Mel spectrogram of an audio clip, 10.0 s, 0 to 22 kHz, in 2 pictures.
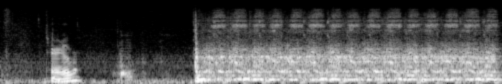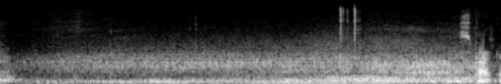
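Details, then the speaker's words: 1974 VW Thing engine, not run since about 1989: steady starter churn, about three compression beats a second, never catches; cranking with no spark, points to be cleaned. "go ahead and turn it over yeah no spark at the clean the points again"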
